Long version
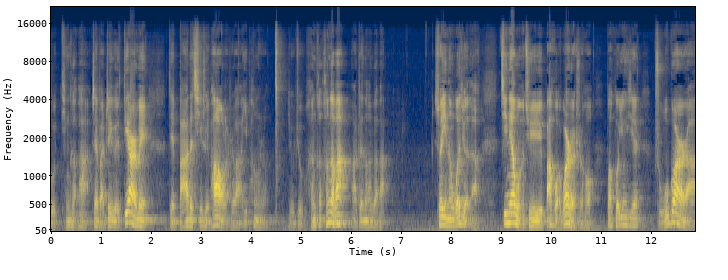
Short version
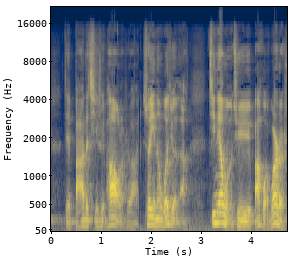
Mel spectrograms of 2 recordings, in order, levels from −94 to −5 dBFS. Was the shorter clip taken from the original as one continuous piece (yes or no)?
no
